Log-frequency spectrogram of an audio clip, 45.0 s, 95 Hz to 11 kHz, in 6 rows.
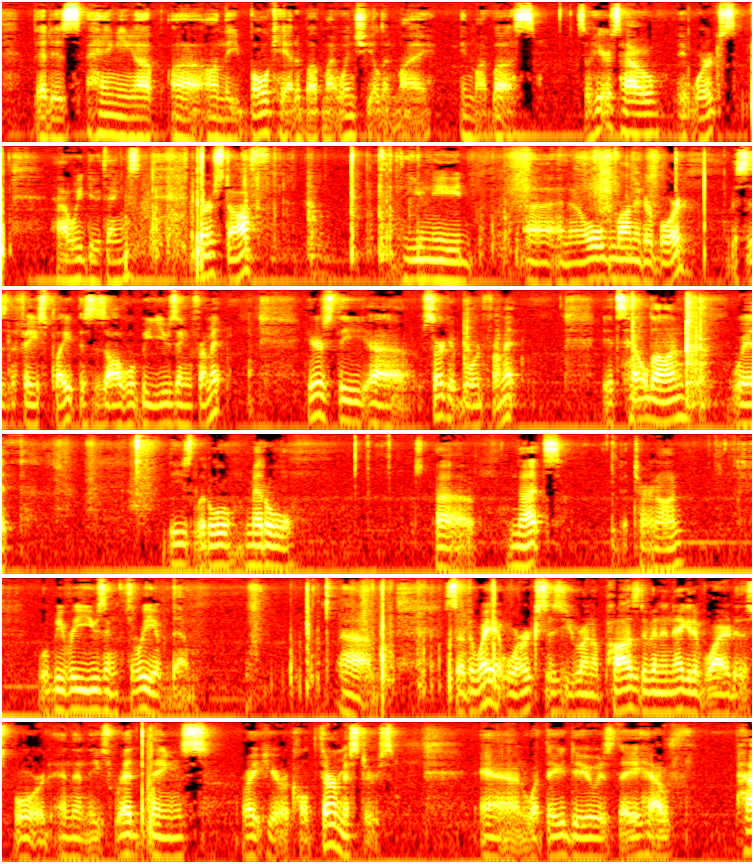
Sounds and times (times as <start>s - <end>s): Speech: 0.3s - 7.4s, 8.0s - 10.2s, 11.5s - 17.3s, 18.1s - 20.2s, 21.0s - 22.8s, 24.2s - 25.5s, 26.6s - 29.3s, 30.4s - 32.0s, 33.4s - 33.8s, 34.5s - 41.5s, 42.3s - 45.0s.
